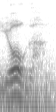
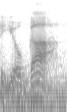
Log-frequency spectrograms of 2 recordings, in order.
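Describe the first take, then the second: First: The word ends without a final vowel. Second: The word ends with a clear final vowel. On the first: The speaker calls it right. "It is a yoga. ... ga is a silent" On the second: The speaker calls it wrong. "It is not yoga"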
